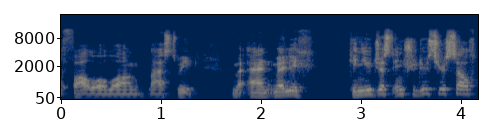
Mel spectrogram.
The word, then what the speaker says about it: Melih: The last sound is like h sounds, not h sound, but it's like Melih.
